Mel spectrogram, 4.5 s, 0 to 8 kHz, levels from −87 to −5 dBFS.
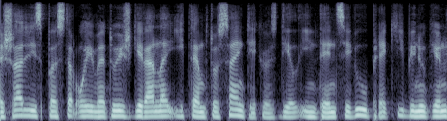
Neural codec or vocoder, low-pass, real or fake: codec, 16 kHz, 0.8 kbps, ZipCodec; 7.2 kHz; fake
